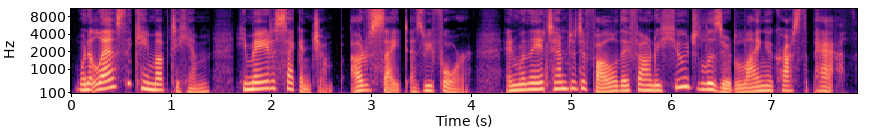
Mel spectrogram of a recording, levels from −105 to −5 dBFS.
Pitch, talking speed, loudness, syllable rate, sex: 200 Hz, 235 wpm, -20 LUFS, 6.1 syllables/s, female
